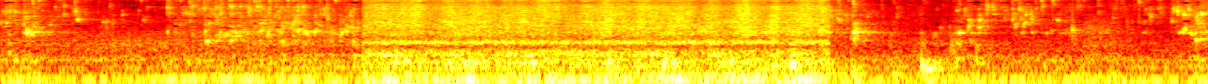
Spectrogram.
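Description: Water drains from a pot and splatters into a sink.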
